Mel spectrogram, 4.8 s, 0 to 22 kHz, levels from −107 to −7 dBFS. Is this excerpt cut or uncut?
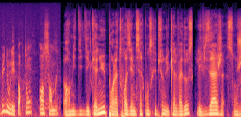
cut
